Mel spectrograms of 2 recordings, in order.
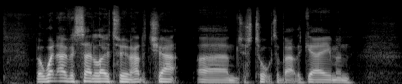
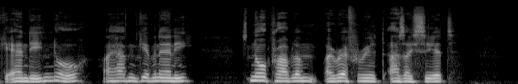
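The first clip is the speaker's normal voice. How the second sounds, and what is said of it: Poor put-on Irish accent. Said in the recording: “Terrible Irish accent.”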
